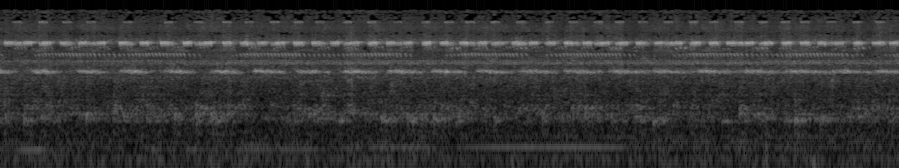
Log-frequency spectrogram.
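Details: Crickets in a dense, continuous chorus of shrill, high-pitched pulsed chirps on two steady bands, about two pulses a second. A faint low hum runs underneath. Offered as a sound for repelling rats and for training songbirds.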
